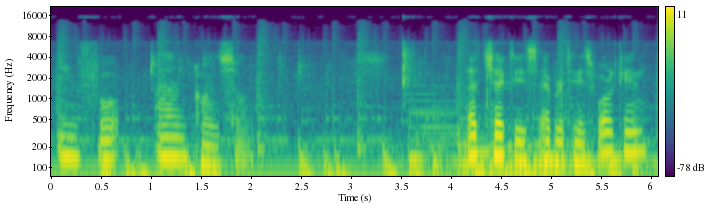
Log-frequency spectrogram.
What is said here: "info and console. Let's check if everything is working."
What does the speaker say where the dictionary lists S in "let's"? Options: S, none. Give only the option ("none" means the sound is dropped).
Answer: none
